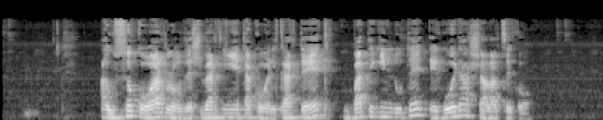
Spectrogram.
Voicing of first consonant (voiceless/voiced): voiced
